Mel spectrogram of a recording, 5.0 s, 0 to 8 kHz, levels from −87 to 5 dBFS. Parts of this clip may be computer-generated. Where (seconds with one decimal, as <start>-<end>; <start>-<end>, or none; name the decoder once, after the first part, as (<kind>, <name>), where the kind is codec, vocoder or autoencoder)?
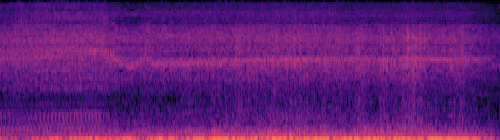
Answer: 2.4-2.9 (autoencoder, DAC-VAE); 4.3-5.0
